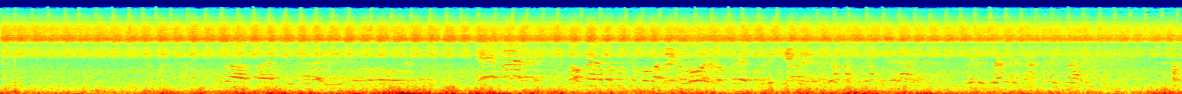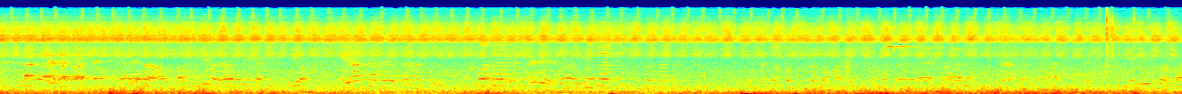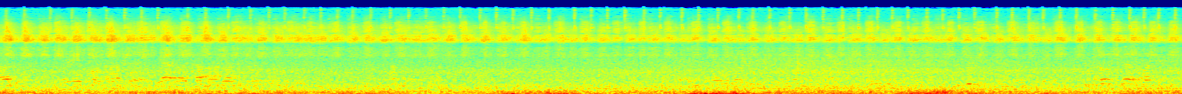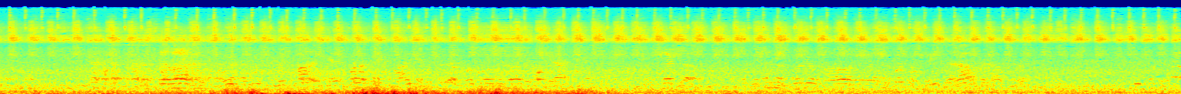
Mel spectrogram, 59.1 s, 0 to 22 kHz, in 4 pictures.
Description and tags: Crickets+chatter Split
Crickets, a couple of men chattering in croatian in the background. Recorded from a balcony at around 11 pm in june, 2018 - in Split, Croatia
nature, night, summer, crickets, insects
